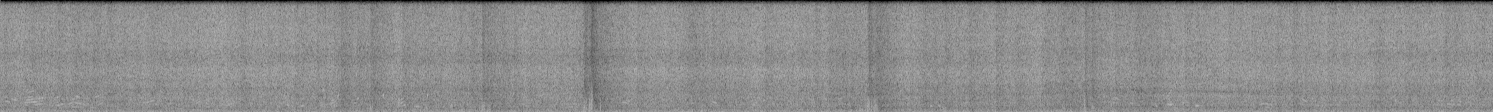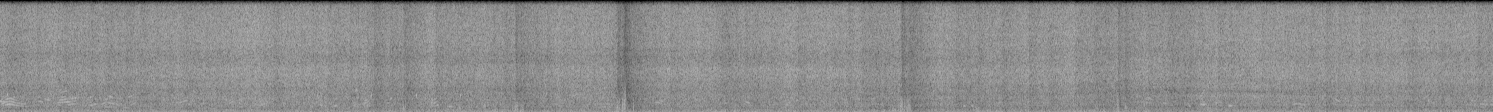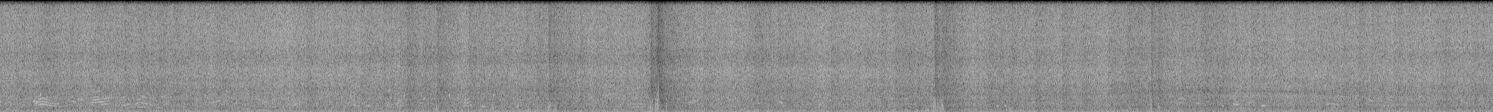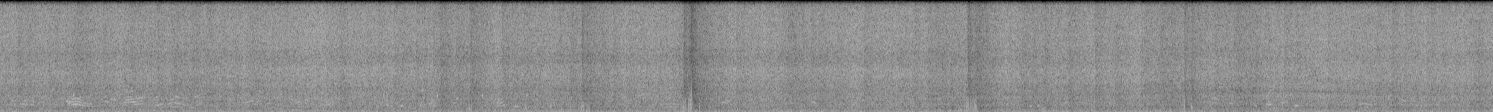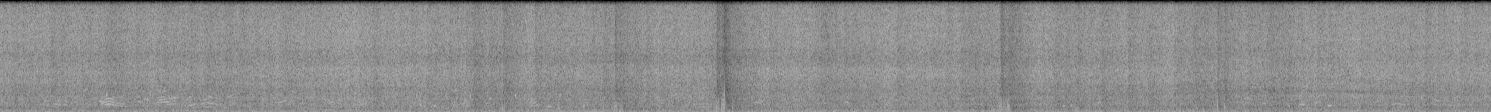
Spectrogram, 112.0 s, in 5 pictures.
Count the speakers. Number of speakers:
0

